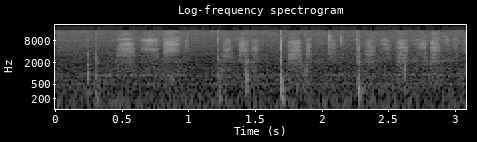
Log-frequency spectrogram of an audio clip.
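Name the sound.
writing a formula on a board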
